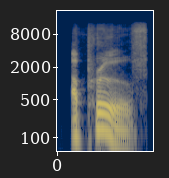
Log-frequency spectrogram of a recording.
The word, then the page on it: approve: American English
